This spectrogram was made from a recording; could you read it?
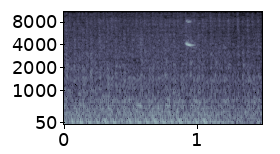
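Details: Massey Ferguson 135 diesel tractor, injection pump previously overhauled after power loss when hot: deep, steady low rumble with even diesel pulses and no knocks or misses; healthy, relaxed normal idle.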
